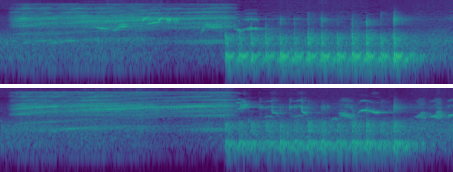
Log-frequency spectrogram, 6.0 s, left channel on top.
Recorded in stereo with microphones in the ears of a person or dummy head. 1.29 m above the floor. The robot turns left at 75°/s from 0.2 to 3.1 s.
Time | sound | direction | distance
3.0 | tapping | 25° left (ahead or behind) | 0.9 m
